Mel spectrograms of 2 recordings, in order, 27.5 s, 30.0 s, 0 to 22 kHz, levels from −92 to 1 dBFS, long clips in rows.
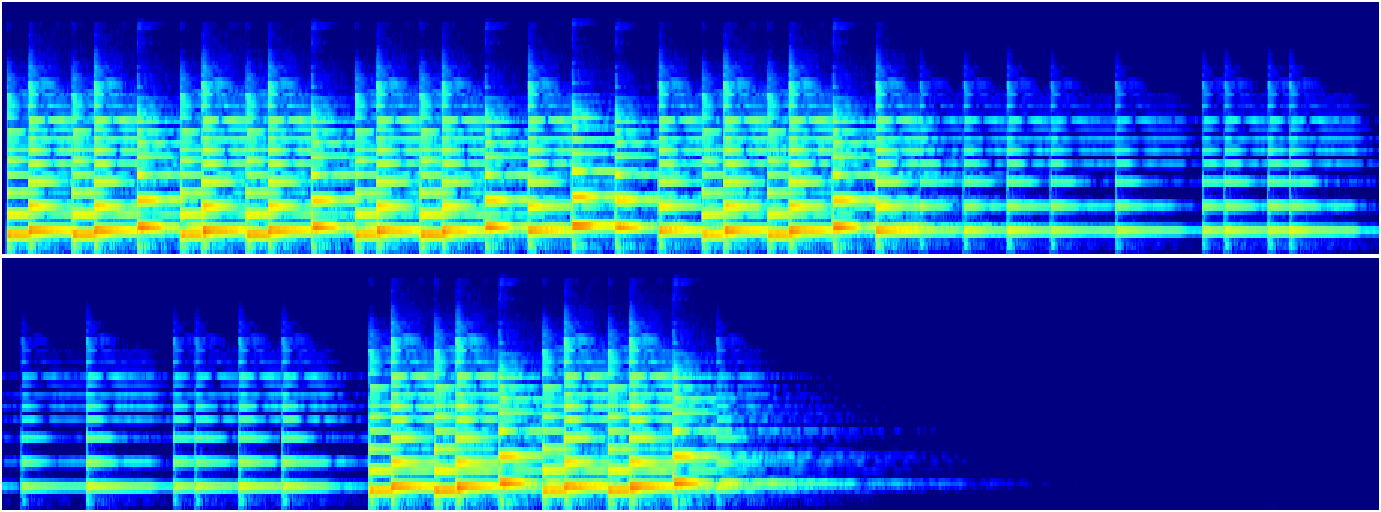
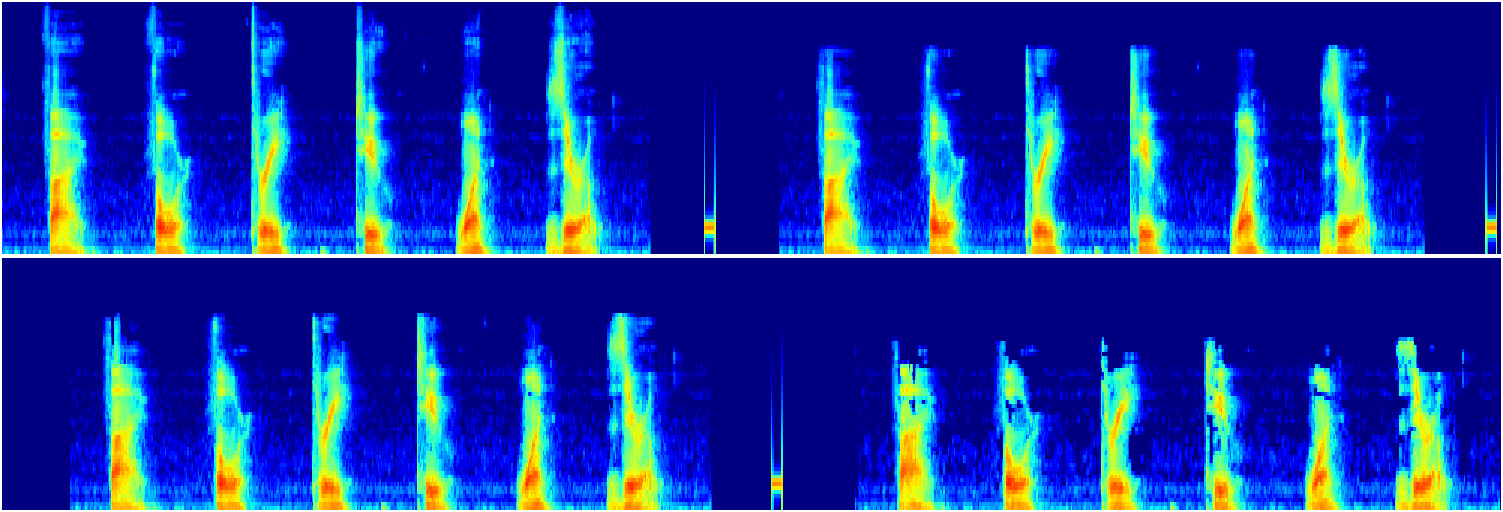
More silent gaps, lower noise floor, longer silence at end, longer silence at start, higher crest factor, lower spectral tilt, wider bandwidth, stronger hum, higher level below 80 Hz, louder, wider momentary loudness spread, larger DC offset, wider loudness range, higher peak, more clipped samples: second, none vs 6.47-7.02 s, 7.12-7.77 s, 14.23-14.84 s, 14.94-15.66 s, 22.09-22.68 s, 22.78-23.52 s; first, under -90 dBFS vs -65 dBFS; first, 5.7 s vs 0.55 s; second, 0.05 s vs 0.45 s; second, 18 dB vs 24 dB; second, -4.5 dB/octave vs -6 dB/octave; second, 9.8 kHz vs 17.5 kHz; neither; second, -72 dBFS vs -36 dBFS; second, -28 LUFS vs -21 LUFS; about the same, 19 LU vs 18 LU; neither; first, 16 LU vs 4 LU; second, -12 dBFS vs 0 dBFS; neither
